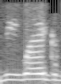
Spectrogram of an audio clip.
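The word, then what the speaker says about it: Vieweg: On Facebook, I am Emily Zweig. My last name is spelled V like Victor, IEWEG.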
